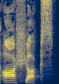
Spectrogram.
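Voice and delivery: high, mock-bashful aw-shucks. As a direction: toss it off like a shy kid. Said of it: "He doesn't say".

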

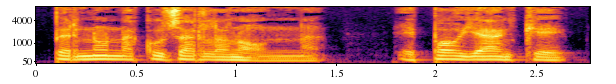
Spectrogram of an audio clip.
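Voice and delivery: plain reading voice

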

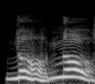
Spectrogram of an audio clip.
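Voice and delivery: high, hurried wailing protest; tearful protest. A narrator's reading. Poor Adriana hastens to object, tearful protest. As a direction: protest at once, high and distressed. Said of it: "s'affrettò a protestare piangendo".

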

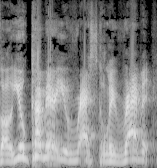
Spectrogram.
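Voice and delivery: lightly voiced tight-lipped tough guy; a hint of a gruff Cockney actor; tight-lipped Bob Hoskins. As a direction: clench the mouth, mock gruff. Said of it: "tight-lipped kind of".

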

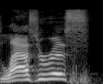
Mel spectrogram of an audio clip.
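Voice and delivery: scripture read as a ringing summons; loud cry. A narrator's reading. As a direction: call it out loudly, leaving space before the command. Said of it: "Jesus cried out in a loud voice".

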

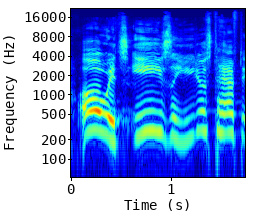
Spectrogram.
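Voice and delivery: high, lightly voiced coaxing man; eager instructor. Cart man talking the preacher into riding, retold coaxing. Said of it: "he started giving me a lesson".

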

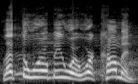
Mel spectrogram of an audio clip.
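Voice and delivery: high, loud warning to the world; rallying cry. Real, not acted. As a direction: proclaim it like a battle cry.

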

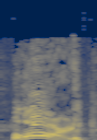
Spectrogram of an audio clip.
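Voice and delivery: high, loud cry of but Lord; alarmed protest. Retold or imitated. Preacher voicing Ananias protesting to God, high and loud alarm. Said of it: "I can hear this conversation".

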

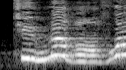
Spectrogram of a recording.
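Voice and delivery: high grating question from the wife; grating challenge. A narrator's reading. Wife asks if she's being sent away, high grating voice. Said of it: "grinça Eudoxie".

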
